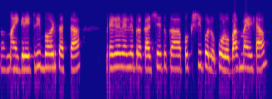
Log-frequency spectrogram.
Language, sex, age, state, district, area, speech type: Goan Konkani, female, 30-45, Goa, Tiswadi, rural, conversation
